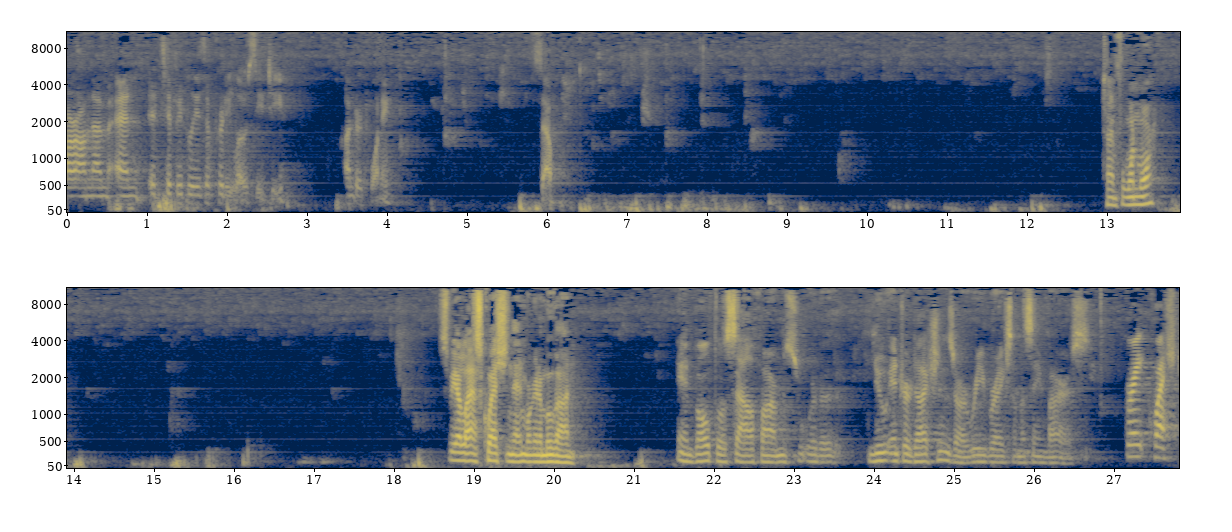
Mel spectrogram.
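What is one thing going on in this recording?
A young woman speaks calmly through a microphone, pausing often.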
